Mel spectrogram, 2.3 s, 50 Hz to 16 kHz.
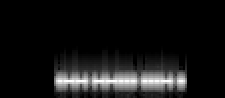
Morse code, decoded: W7VE

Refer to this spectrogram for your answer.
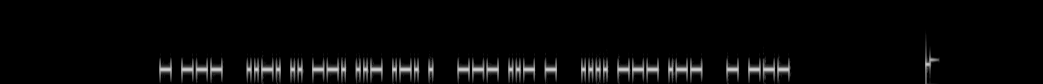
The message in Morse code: TO FIGURE OUT HOW TO

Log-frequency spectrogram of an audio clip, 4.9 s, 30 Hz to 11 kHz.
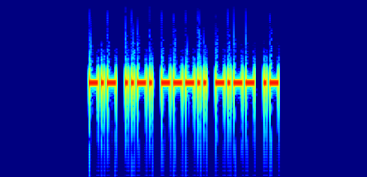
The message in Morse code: KF8YA

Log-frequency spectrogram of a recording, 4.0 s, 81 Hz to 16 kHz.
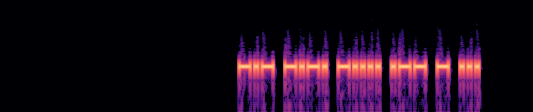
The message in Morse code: KC6WTS

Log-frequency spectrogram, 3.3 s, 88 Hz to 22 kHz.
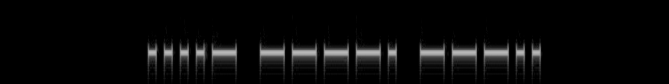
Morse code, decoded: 498

